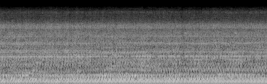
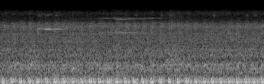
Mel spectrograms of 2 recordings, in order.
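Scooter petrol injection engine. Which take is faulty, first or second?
second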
